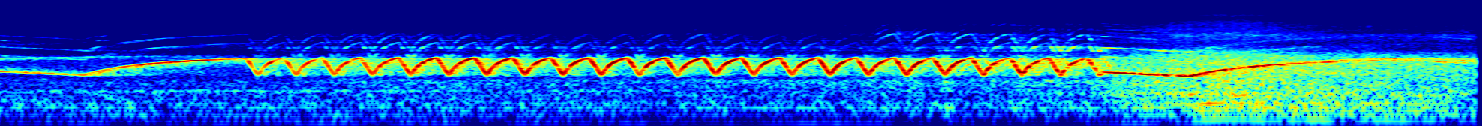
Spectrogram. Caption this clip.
Fire truck siren is playing while on the road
